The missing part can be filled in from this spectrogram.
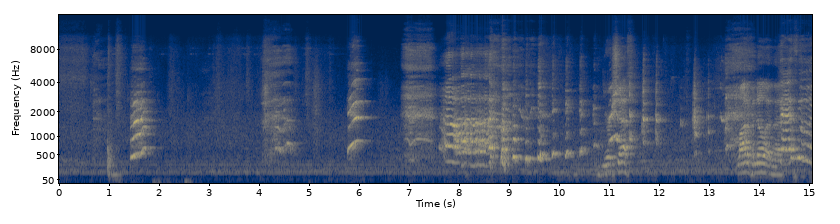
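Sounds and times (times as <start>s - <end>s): people laughing: 7.7s - 14.1s
people exclaiming: 10.7s - 11.8s.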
